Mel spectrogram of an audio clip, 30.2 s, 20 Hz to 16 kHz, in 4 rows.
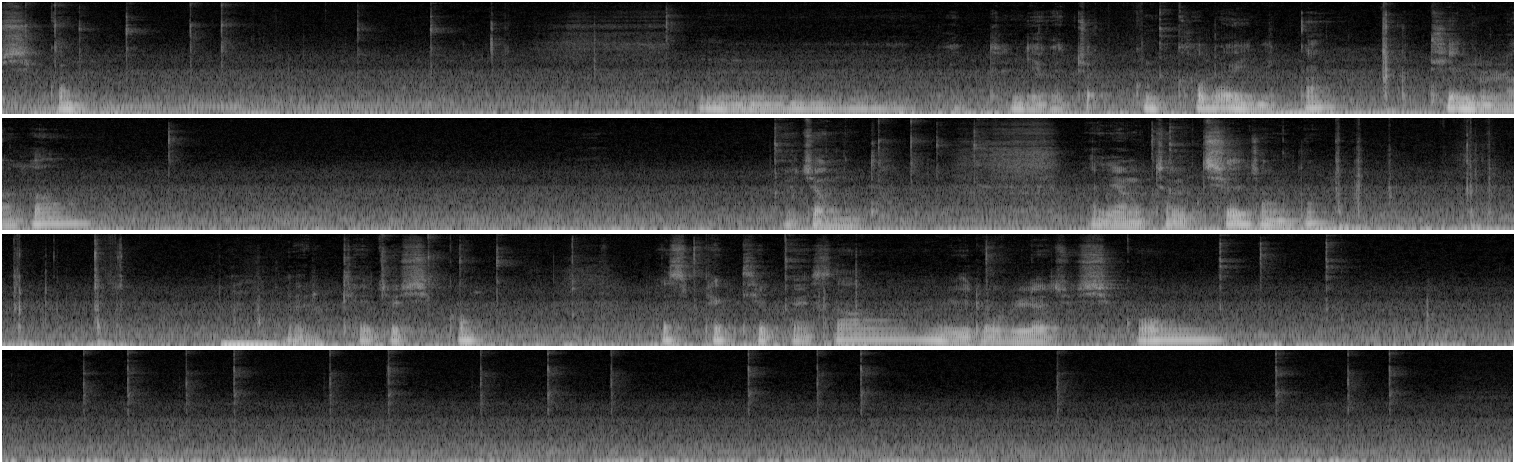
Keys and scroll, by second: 2.6 alt+w, 6.9 t, 14.2-15.1 typing, 15.5 Return, 18.1 alt+shift+q, 19.2 w.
